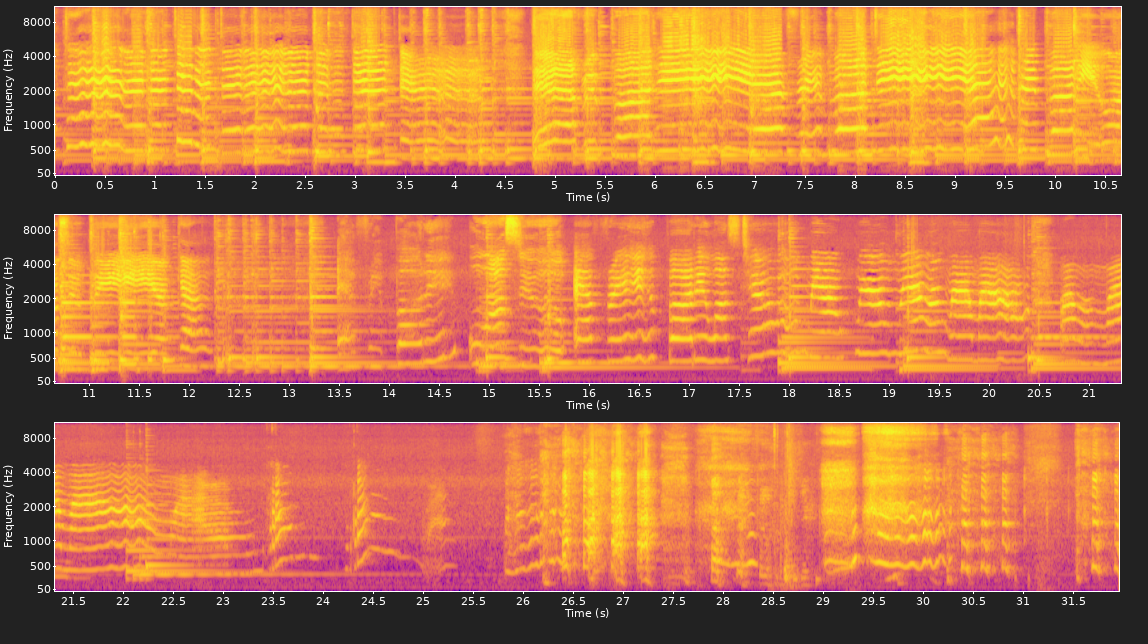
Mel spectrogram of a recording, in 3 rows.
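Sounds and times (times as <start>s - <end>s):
person singing wordless melody: 0.0s - 12.3s, 13.5s - 26.2s
ukulele strummed and picked: 0.0s - 24.2s.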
